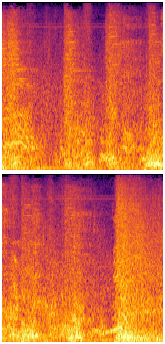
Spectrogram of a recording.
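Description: Heavy blades swish and strike in a fast fight.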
